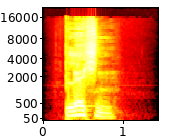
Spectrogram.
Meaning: to cough up, to fork out, hand over (i.e. money)
- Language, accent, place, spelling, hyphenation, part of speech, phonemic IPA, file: German, Germany, Berlin, blechen, ble‧chen, verb, /ˈblɛçn̩/, De-blechen.ogg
